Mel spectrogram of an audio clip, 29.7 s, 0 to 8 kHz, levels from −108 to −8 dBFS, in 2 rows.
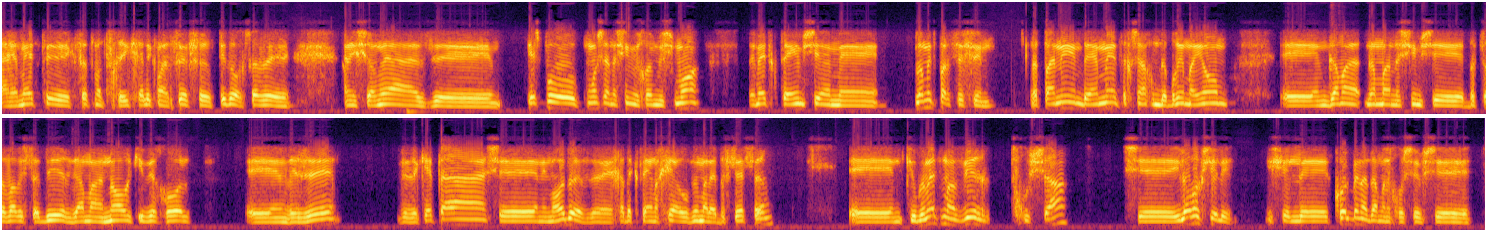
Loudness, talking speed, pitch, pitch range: -15 LUFS, 130 wpm, 125 Hz, 115-140 Hz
